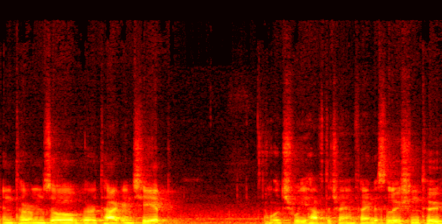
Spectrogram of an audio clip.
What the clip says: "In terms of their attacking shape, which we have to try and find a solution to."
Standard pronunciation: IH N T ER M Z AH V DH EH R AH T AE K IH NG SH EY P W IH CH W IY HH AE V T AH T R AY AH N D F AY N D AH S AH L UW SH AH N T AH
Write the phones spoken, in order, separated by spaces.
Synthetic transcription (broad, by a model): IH N T ER M Z AH V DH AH R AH T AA K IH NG SH EY P W IH CH W IY HH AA F T AH T R AY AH N F AY N D AH S AH L UW SH AH N T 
